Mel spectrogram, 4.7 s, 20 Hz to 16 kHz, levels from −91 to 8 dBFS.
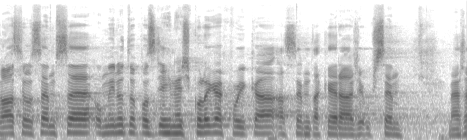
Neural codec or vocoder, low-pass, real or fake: none; 14.4 kHz; real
